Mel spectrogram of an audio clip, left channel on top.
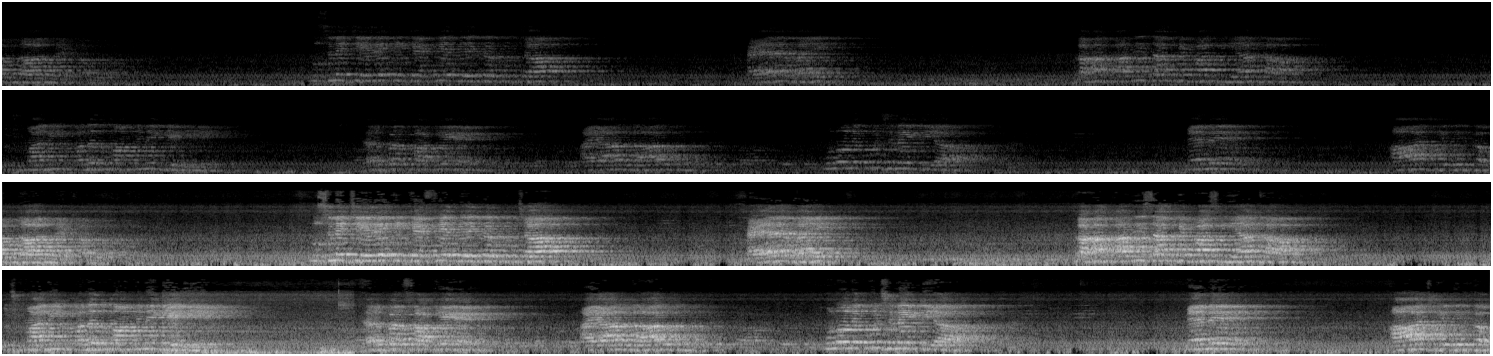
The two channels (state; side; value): quieter; left; 23.0 dB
